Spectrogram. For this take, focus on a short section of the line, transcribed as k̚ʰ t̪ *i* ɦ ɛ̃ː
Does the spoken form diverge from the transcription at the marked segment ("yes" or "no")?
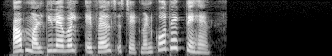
yes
